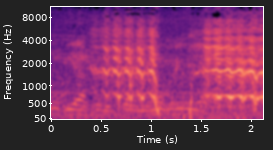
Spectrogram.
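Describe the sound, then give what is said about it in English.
An Arabian colt whinnies at a horse show, a high, wavering neigh repeated in rising and falling waves, with a voice speaking over part of it. “Back at the horse show, Shaheen, the Arabian colt, just won a gold medal.”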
